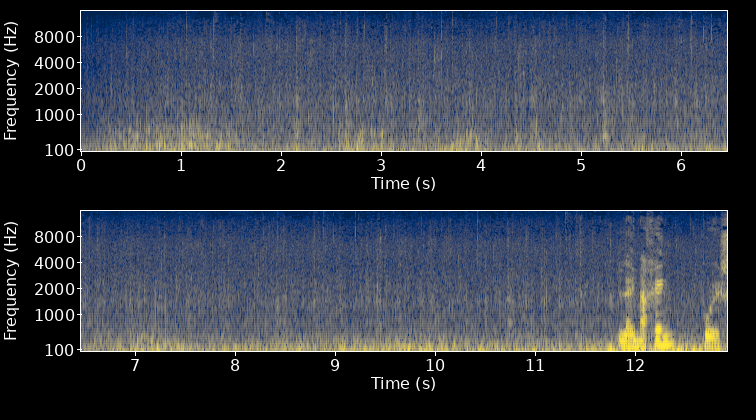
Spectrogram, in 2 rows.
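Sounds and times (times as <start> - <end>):
heavy rain pattering against a window: 0.0 - 12.9
thunder rumbling: 0.0 - 12.9
speech: 11.8 - 12.9.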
